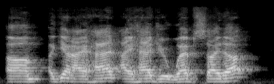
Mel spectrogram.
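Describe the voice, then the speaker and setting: A man's voice: mid-range voice, fairly even intonation, moderate pace, bright, forceful tone. A man with a New York accent hosting a webinar in a casual, emphatic way, often repeating words and checking in with "okay". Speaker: webinar host, lawyer.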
